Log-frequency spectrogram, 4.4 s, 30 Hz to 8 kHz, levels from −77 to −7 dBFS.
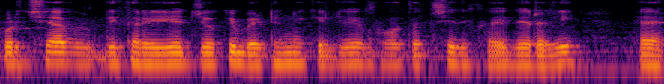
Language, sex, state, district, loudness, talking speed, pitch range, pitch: Hindi, male, Bihar, Bhagalpur, -29 LUFS, 215 wpm, 110-120 Hz, 115 Hz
